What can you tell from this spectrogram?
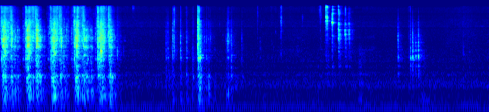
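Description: Food processor pulsing, short motor bursts about two a second as it chops roasted tomatoes, garlic and jalapeños into salsa, stopping after about two seconds. Then come a few plastic clicks as the bowl is lifted off the base, and a spoon scraping the salsa out of the bowl.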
